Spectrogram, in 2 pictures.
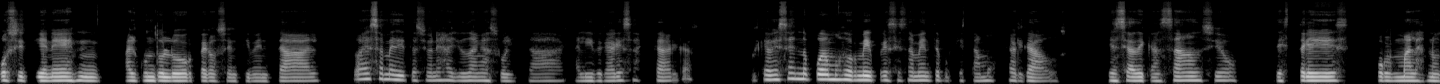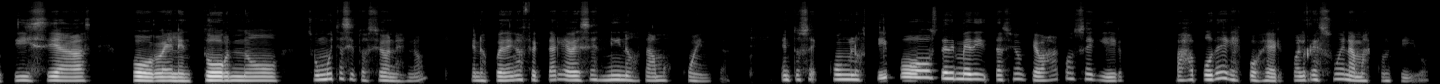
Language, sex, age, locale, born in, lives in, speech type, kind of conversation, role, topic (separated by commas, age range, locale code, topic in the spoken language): Spanish, female, 40-44, es-VE, Venezuela, United States, conversation, advice, advisor, ¿Qué te dificulta relajarte y desconectarte antes de dormir?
